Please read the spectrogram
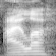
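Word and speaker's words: Ajla: She lost to Isla is how you pronounce her first name, Tomjanovic.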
